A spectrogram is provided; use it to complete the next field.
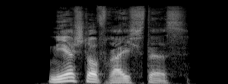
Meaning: strong/mixed nominative/accusative neuter singular superlative degree of nährstoffreich
- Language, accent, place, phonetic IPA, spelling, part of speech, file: German, Germany, Berlin, [ˈnɛːɐ̯ʃtɔfˌʁaɪ̯çstəs], nährstoffreichstes, adjective, De-nährstoffreichstes.ogg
